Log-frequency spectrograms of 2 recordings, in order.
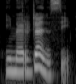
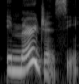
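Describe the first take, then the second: First: The stress falls where a Polish speaker places it. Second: The stress falls where native English speakers place it. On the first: The speaker calls it wrong. "Polish people say it as emergency" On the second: The speaker calls it right. "you should really say emergency"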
